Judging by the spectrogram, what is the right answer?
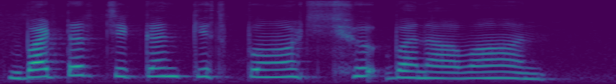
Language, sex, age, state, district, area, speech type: Kashmiri, female, 30-45, Jammu and Kashmir, Pulwama, rural, read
